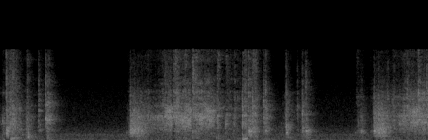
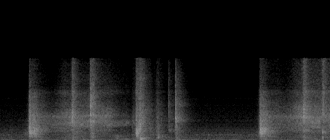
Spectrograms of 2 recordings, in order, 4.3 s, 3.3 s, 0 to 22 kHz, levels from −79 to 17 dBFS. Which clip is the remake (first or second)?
second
